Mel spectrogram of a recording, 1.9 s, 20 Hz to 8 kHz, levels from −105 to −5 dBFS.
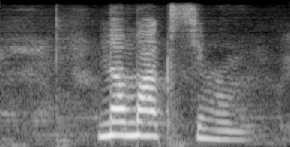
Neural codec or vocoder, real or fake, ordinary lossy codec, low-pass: codec, 44.1 kHz, 2.6 kbps, DAC; fake; none; 7.2 kHz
